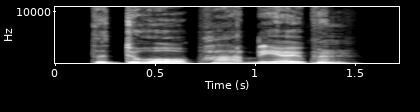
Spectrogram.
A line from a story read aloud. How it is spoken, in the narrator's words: gasped John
